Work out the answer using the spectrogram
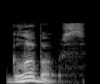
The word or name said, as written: globose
